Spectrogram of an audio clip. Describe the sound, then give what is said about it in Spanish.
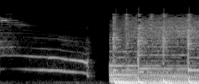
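A single drawn-out cat meow, steady and then dropping in pitch at its end, is followed by a short silence and then a loud, dense burst of other sound. “puedes llevar a casa a un mejor amigo adoptando a uno de nuestros gatitos.”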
